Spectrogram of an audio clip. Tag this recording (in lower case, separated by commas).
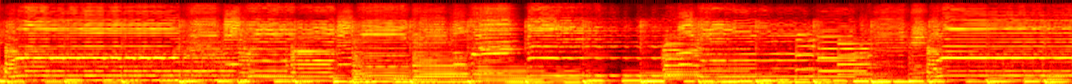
blues, music, electric guitar, guitar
